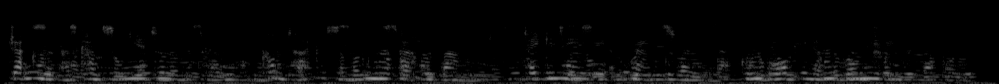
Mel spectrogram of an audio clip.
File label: female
